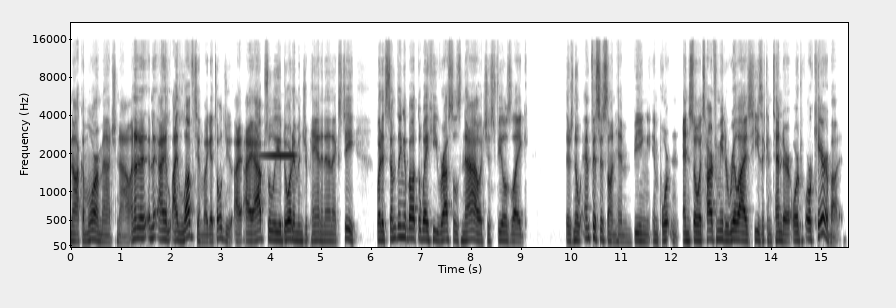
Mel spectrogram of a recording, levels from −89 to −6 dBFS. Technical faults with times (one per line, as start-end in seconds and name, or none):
3.63-4.59 loudspeaker feedback squeal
